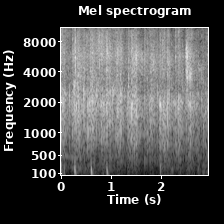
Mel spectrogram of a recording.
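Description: A crowd applauds steadily, a dense wash of many hands clapping at a fairly loud, even level, with a few sharper individual claps standing out.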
